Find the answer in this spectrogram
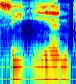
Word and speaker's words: Cenk: look Jen I I have I've covered it's cenk it's it's pronounced Jen Jen and I obviously don't agree on a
